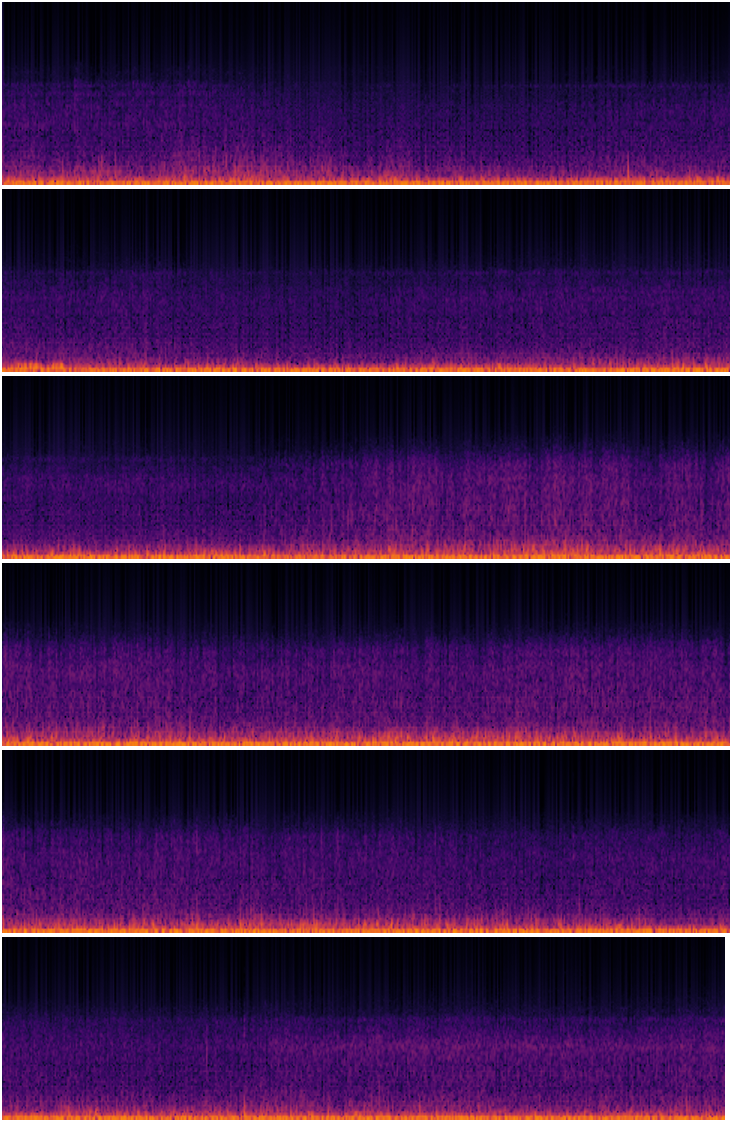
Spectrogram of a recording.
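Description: Steady low rumble of a vehicle driving along a road, growing fuller and louder in the upper range about twelve seconds in.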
